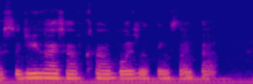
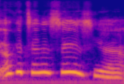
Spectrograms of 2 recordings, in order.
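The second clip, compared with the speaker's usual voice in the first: much higher and louder, thrilled; light up as a new state arrives; excited; 12 semitones higher, 11 dB louder than usual. Real, not acted. Streamer excitedly welcoming a Tennessee viewer.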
